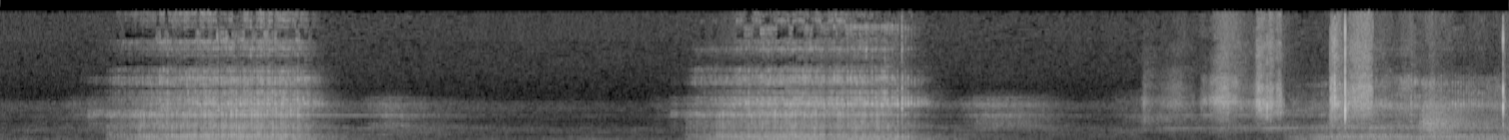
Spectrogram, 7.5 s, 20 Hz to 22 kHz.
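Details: Two loud, rough inspiratory snores about four seconds long, spaced regularly at roughly 20 breaths a minute; snoring.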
